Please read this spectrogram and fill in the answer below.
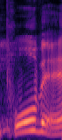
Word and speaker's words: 보배: 하면 보배라고 하는 것인데 여러분이 보배 한자로 보면 보배로 보자에 조개 자를 사용해요 그러니까 보패가 되는데 그렇게 써놓고 어떻게 읽어요 보배라고 읽어요 발음하기 쉽게 그렇게 읽습니다 여러분이 보배라고 하는 것은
